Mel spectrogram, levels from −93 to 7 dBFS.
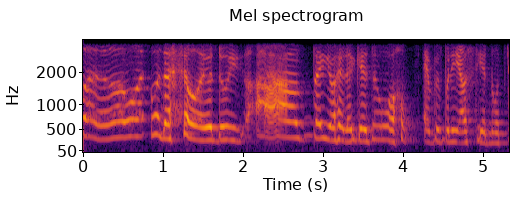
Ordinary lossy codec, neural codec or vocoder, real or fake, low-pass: none; none; real; 3.6 kHz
